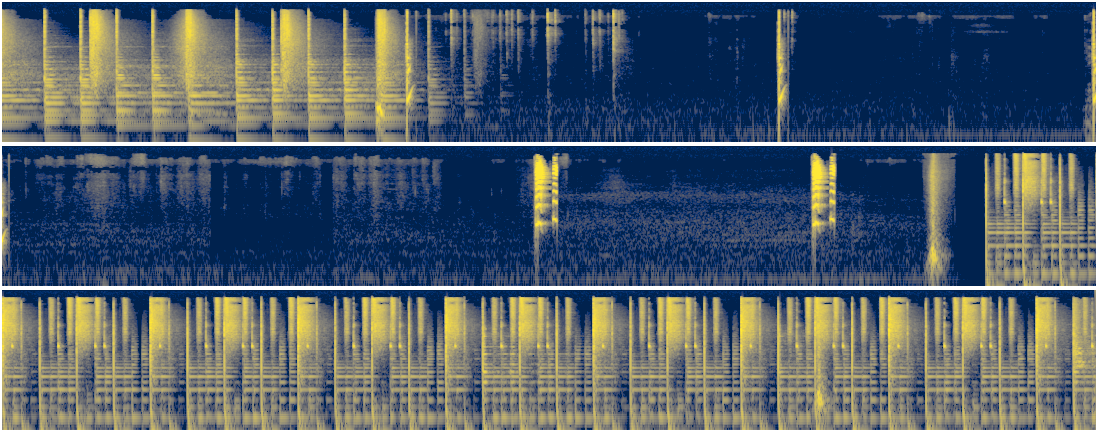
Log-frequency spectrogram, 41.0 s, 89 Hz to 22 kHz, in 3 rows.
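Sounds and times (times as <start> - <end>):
squeaky sound effects: 20.4 - 20.7, 23.8 - 24.2.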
